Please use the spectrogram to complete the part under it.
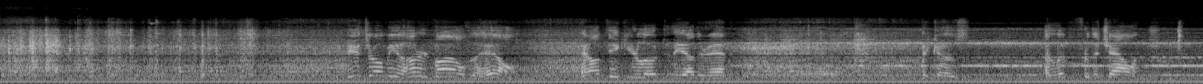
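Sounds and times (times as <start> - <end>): truck engine drone: 0.0 - 12.0.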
